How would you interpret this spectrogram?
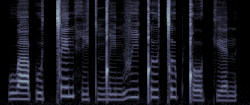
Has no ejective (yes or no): yes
